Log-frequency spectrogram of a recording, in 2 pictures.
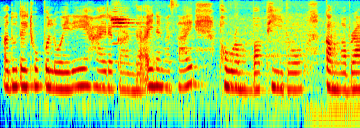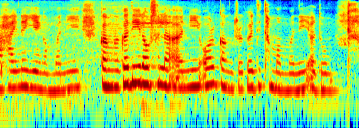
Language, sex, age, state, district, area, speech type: Manipuri, female, 30-45, Manipur, Tengnoupal, urban, spontaneous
